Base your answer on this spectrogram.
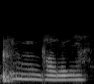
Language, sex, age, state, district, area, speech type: Odia, female, 18-30, Odisha, Nabarangpur, urban, conversation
